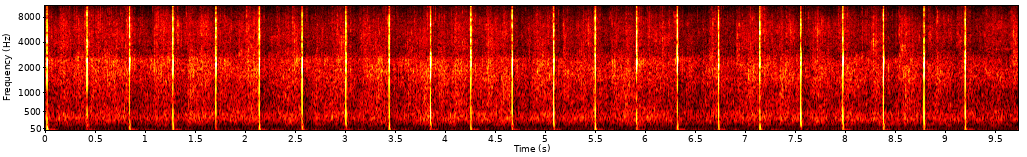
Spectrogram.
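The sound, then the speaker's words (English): A sustained round of applause from a crowd at a memorial service, in support of the family and to God, a dense, hissy wash of clapping with sharp, evenly spaced claps cutting through at a steady beat, continuing for about ten seconds without any talking. “Could we show our love and support not only for Jaylene and for this family, but to God himself with just a round of applause?”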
